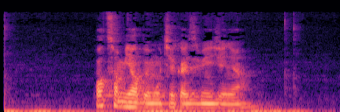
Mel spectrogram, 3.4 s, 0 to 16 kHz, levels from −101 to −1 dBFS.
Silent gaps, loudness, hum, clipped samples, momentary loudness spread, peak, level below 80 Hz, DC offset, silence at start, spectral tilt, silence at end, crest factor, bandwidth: none; -22 LUFS; none; under 0.1%; 11 LU; -6 dBFS; -44 dBFS; under 0.1%; 0.05 s; -6.5 dB/octave; 0.3 s; 18 dB; 11.5 kHz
